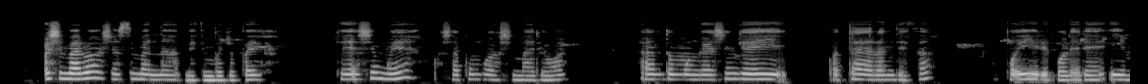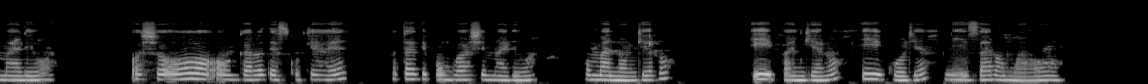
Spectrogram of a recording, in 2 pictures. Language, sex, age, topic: Oshiwambo, female, 25-35, finance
